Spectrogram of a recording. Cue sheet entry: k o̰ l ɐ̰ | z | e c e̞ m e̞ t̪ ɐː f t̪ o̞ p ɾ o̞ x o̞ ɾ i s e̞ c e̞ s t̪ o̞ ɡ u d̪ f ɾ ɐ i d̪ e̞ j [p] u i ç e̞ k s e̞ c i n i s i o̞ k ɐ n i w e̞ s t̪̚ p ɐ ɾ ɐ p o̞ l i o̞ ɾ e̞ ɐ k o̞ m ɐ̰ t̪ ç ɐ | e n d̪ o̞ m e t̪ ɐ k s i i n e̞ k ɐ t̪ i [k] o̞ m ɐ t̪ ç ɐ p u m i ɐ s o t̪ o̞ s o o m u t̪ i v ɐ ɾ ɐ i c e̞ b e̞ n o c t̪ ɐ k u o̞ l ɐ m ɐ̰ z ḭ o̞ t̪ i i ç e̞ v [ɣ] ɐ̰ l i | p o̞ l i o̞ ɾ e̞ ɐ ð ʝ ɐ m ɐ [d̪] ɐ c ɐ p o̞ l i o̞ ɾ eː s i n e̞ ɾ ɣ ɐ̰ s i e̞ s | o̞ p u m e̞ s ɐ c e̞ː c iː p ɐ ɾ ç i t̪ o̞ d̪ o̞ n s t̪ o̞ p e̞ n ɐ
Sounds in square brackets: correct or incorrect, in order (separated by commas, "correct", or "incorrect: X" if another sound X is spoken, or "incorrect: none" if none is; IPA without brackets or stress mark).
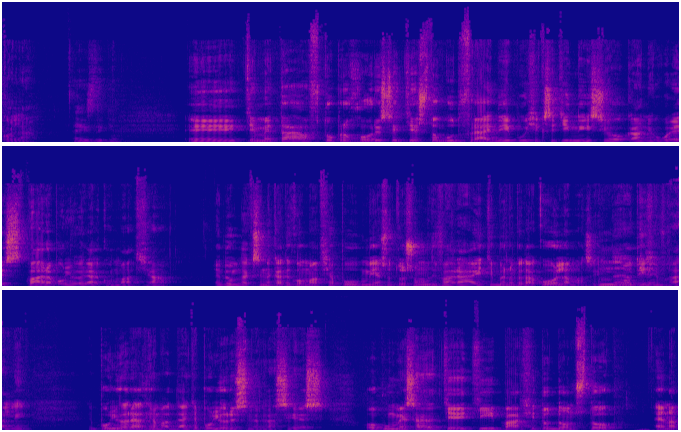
correct, correct, correct, correct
